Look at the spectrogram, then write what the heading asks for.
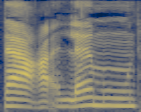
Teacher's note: عین کے مخرج پہ جائیں گے، عین کا مخرج کہاں ہے؟ وسط الحلق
